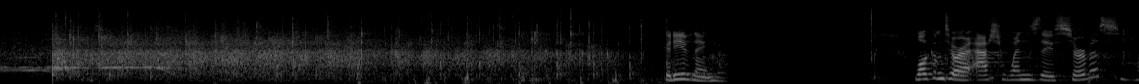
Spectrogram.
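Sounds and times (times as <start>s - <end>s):
church congregation clapping at an Ash Wednesday service: 0.0s - 6.6s
speech: 6.7s - 7.4s, 9.2s - 11.3s.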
